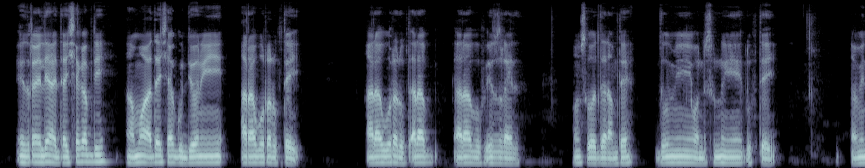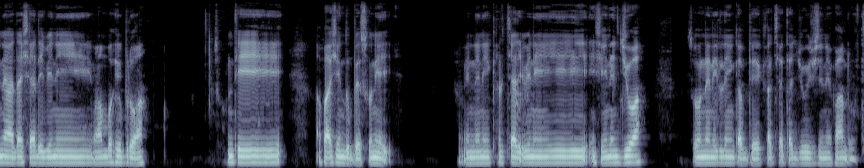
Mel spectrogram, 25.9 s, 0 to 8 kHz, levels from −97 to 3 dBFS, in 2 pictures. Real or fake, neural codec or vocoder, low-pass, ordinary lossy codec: real; none; none; none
